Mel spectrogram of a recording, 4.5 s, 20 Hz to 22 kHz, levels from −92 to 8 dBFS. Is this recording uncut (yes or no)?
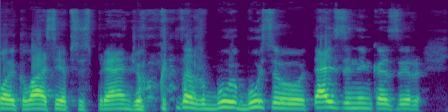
yes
